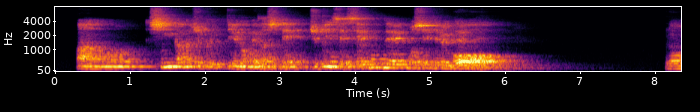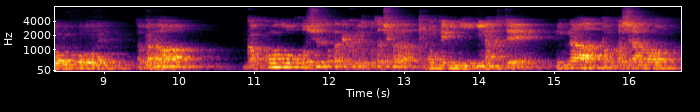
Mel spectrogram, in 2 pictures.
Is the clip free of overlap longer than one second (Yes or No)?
Yes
